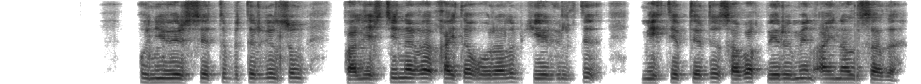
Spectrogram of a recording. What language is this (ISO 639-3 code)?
kaz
